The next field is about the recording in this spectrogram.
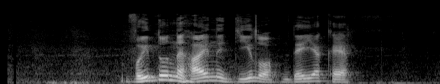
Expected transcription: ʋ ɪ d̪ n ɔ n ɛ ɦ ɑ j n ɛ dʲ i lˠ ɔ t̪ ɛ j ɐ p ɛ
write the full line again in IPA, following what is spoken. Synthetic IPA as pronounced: ʋ ɪ d̪ n ɔ n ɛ ɦ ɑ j n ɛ dʲ i lˠ ɔ d̪ ɛ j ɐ k ɛ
